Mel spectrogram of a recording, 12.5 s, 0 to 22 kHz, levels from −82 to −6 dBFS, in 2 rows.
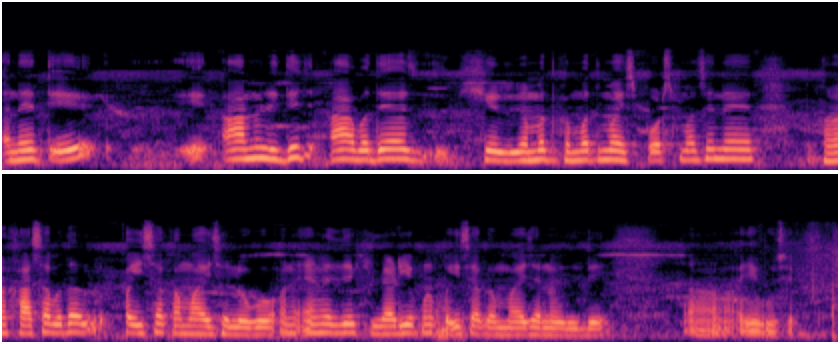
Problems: constant background noise, background conversations at intervals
